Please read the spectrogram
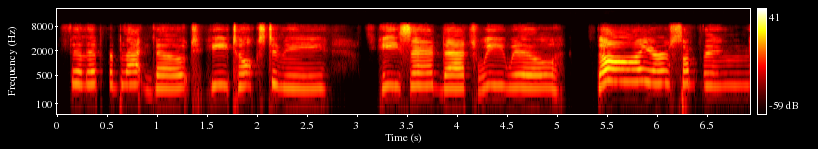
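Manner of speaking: put-on high, slow eerie child's chant; high creepy child voice; creepy little girl singsong. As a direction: croon it like a spooky little kid. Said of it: "singing weird fucking songs".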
